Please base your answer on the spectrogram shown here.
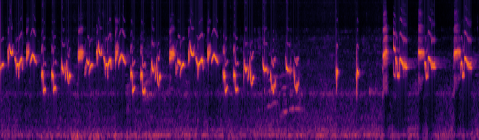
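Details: Asian pied starling, known locally as jalak suren, singing to stir other starlings into song: a fast stream of varied whistled and chattering notes, slurred up and down, then sharper squawky bursts toward the end.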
